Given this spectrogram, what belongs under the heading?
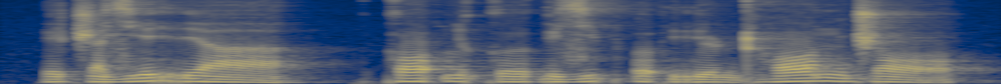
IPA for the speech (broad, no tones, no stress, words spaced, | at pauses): ɪt͡ʃazʲɛrʲaː | kɔːʔʎɔ kʊːɠɪzʲopʔoʔ rʲʊːɳɖʱɔːnd͡ʒɔː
